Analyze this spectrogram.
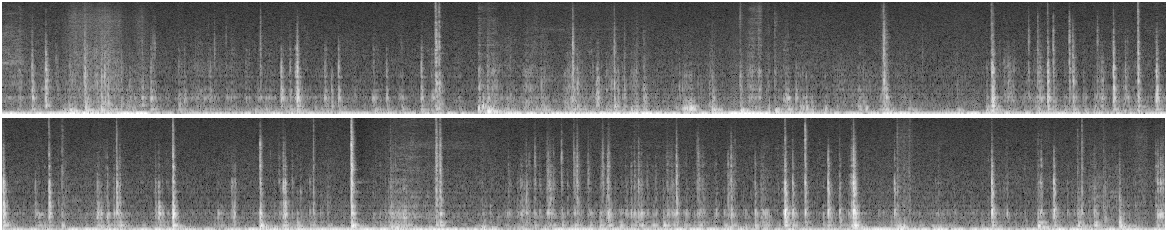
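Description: Irregular small clicks, taps and knocks of hands and a screwdriver working the wiring terminals of a wall-mounted solar charge controller, with a heavier knock about five seconds in.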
